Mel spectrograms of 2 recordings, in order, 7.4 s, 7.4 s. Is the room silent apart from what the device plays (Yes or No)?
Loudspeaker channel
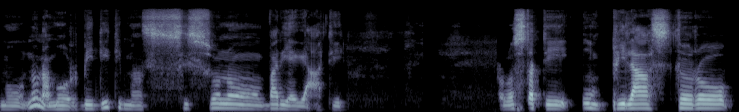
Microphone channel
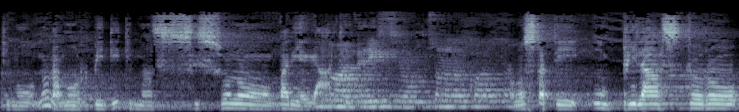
No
